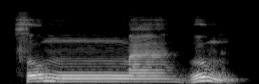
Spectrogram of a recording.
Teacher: mim tasdid dibaca gunnah atau mendengung, ditahan biar tampak mendengungnya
